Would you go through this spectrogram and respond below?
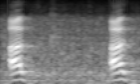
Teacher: اب اس کے بعد جو کاف ہے اس کے اندر ہمس ہے، اک، ٹھیک ہے؟ اک، اک تھوڑا سا سانس جاری رہتا ہے اور آواز کے اندر کیا ہوتی ہے؟ بلندی نہیں ہوتی، یعنی پستی ہوتی ہے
